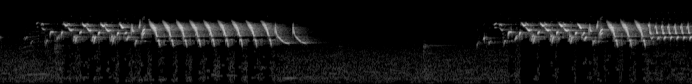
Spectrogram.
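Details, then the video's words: Hybrid goldfinch-canary cross singing two long runs of fast, evenly repeated high trilled notes, separated by about two seconds of near silence. "هجين حسون"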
